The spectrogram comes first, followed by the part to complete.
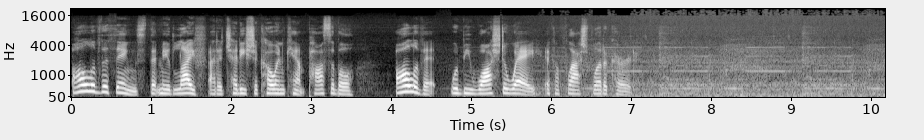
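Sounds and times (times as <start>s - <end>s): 
speech: 0.3s - 7.2s
constant high mechanical whine: 5.8s - 10.1s
dump trucks and tractors plowing debris along muddy makeshift roads at a protest camp: 5.8s - 10.1s.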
